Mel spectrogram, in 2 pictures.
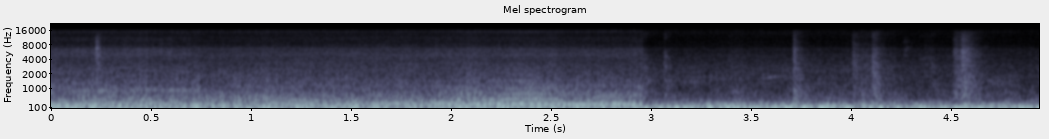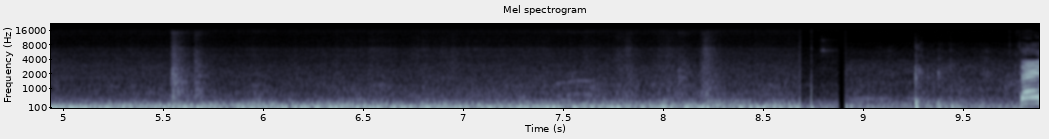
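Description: A race car engine rumbles loudly from inside the cockpit.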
